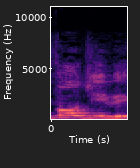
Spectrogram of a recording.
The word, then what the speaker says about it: Valdivia: Felipe Valdívia, E- isso.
